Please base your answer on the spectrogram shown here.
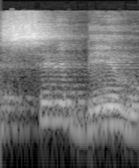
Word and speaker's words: cerebelo: não é cerebel tá a pronúncia é cerebelo mesmo que não haja nenhuma acentuação gráfica e é cerebelo ok então encéfalo posterior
